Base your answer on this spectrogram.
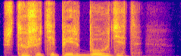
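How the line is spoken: Trembling, near-panicked question. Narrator (Russian): дрожащим голосом спросила она, с трудом удерживаясь от того, чтобы не скатиться в панику

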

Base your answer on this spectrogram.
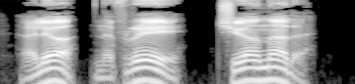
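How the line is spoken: Displeased, wary question. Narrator (Russian): Недовольно и настороженно, но не сказать, чтобы шибко злобно, поинтересовался он

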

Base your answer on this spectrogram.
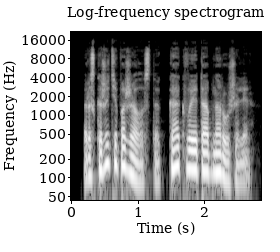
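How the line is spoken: Calm lawyer. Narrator (Russian): спокойно предложил адвокат

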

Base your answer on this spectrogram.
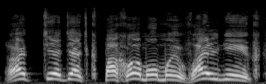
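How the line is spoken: Ringing shout, little boy. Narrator (Russian): звонко крикнул мальчонка

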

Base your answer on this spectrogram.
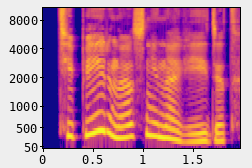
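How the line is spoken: Sighing. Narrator (Russian): вздохнула Маргарет

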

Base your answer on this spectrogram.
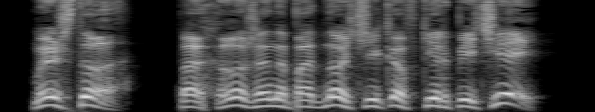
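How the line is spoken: Shouting. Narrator (Russian): крикнул кто-то

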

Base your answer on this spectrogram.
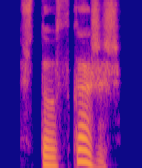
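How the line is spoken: Tired, hoarse question. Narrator (Russian): устало, сипло спросил князь

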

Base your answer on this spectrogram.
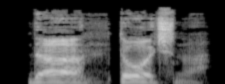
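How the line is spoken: Sighing. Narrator (Russian): Рязанцев вздохнул

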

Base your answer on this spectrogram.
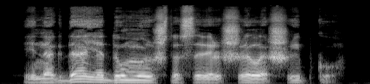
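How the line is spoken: Sudden, very quiet. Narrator (Russian): вдруг сказал он так тихо

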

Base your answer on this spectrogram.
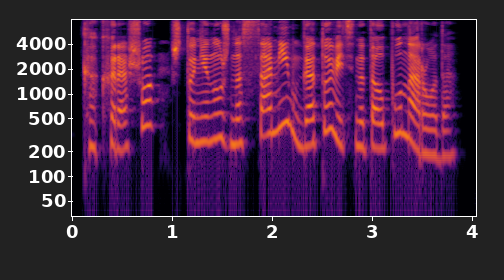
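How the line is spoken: Nervous giggle. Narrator (Russian): Нервно хихикаю

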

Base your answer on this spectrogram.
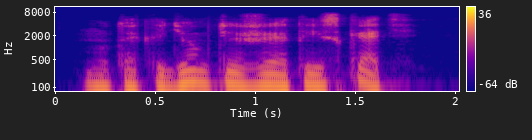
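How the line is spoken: Quiet exclamation. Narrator (Russian): тихо воскликнула Катя

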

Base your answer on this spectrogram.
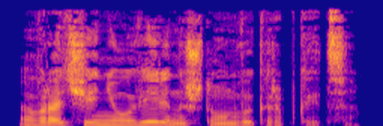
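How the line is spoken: Said in an undertone. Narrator (Russian): вполголоса произносит

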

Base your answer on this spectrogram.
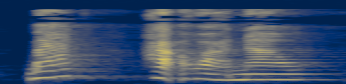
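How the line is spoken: Smiling, soothing. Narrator (Vietnamese): Thẩm Diệc Minh cô mỉm cười

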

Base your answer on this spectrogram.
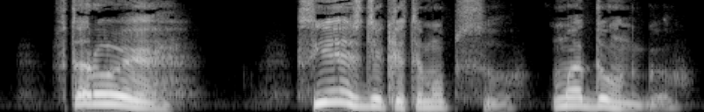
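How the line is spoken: Angry near-hiss. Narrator (Russian): от злости, едва не прошипел Пак Кихун

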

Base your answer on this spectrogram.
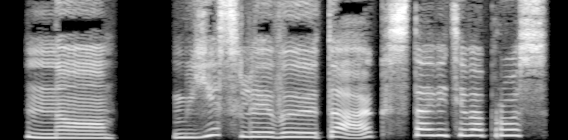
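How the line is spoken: Drawling with a smirk. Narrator (Russian): протянул с усмешкой Джадсон

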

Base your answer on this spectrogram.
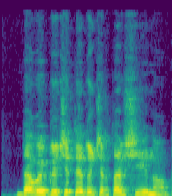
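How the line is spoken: Shouting over loud music. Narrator (Russian): прокричал Билл, пытаясь переорать неизвестную ему звезду рок-н-ролла

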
